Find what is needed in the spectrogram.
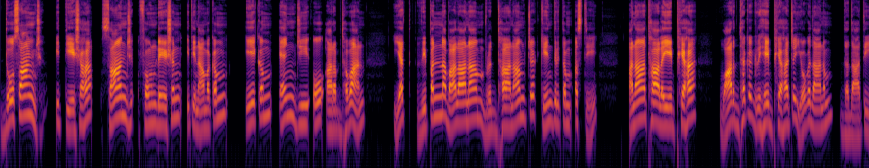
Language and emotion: Sanskrit, neutral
